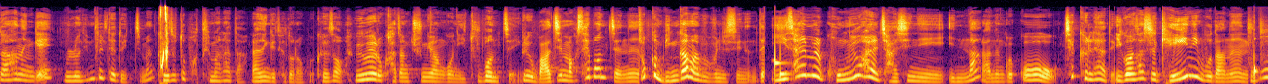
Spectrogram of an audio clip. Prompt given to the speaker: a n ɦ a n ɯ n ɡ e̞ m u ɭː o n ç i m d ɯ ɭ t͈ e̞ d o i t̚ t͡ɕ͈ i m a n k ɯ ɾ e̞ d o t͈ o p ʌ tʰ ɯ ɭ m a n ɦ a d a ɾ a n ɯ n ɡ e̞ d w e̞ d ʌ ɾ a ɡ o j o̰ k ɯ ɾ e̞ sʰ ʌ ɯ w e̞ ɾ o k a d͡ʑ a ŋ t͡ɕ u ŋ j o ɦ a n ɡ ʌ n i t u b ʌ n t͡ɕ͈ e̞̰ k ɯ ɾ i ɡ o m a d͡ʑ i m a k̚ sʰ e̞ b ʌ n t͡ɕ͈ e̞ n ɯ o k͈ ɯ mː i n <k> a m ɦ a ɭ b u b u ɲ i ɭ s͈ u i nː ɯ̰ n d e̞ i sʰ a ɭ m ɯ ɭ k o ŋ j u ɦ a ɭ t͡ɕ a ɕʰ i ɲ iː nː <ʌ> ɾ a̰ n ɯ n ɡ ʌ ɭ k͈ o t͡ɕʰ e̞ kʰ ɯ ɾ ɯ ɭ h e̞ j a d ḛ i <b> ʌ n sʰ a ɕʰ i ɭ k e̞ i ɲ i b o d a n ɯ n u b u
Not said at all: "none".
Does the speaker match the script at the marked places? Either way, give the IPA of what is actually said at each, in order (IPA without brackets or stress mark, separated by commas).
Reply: ɡ, a, ɡ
